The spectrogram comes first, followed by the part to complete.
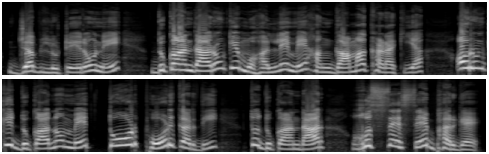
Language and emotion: Urdu, angry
